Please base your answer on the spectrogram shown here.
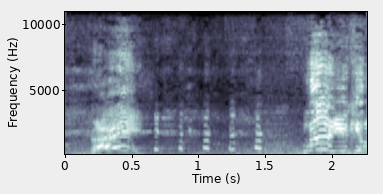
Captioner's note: camerawoman laughing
